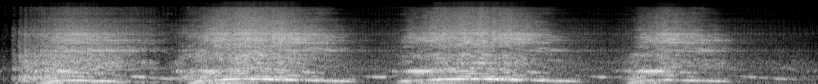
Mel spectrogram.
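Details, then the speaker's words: Factor 150 motorcycle, revved in bursts: rough bearing-like growl from the lower engine as it feels tied up; battery stopped charging again after ignition module, hybrid sensor and voltage rectifier were replaced; burnt stator coils the cause. "bom rapaziada esse barulho nada mais é do que mais um problema crônico das Factor 150 beleza essa moto aqui ela novamente ela parou de carregar a bateria essa bateria descarregou novamente e esse barulho começou é como se tivesse um rolamento roncando fazendo um barulho"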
